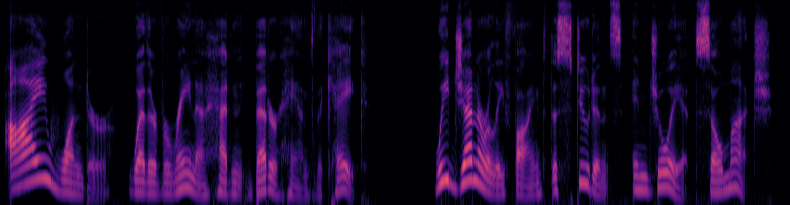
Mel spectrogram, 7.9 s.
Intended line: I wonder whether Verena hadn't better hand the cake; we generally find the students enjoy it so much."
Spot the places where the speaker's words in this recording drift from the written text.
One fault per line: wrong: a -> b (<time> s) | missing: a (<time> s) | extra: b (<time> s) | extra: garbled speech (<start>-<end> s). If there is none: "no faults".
no faults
